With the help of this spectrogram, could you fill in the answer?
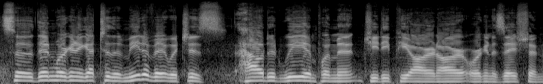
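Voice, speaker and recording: This man speaks with an American accent at a fairly quick pace and a fairly high pitch, with ordinary pitch variation, very even loudness and hardly any pauses, over noticeable background noise. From United States. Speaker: software developer, conference speaker. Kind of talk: conference talk. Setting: stage with audience. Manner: hesitant, many fillers.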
